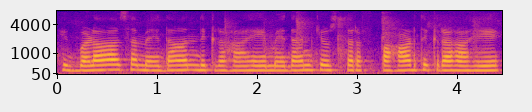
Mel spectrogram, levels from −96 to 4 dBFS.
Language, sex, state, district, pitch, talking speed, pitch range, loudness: Hindi, female, Madhya Pradesh, Bhopal, 215 Hz, 200 wpm, 215-225 Hz, -16 LUFS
